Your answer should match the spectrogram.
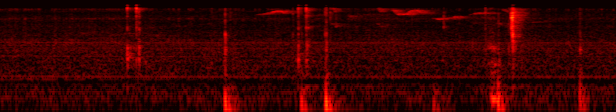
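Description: Computer mouse clicks, about eight scattered short clicks, some in quick pairs, over a faint steady hum, as items are picked from a menu on screen.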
